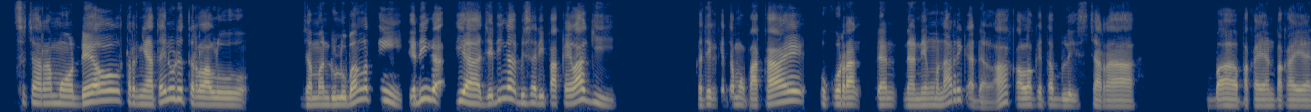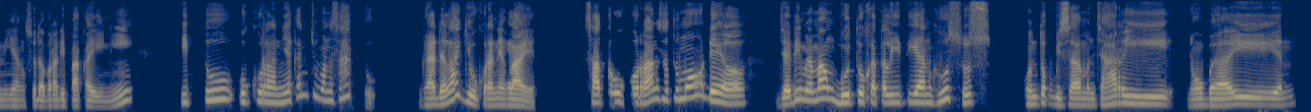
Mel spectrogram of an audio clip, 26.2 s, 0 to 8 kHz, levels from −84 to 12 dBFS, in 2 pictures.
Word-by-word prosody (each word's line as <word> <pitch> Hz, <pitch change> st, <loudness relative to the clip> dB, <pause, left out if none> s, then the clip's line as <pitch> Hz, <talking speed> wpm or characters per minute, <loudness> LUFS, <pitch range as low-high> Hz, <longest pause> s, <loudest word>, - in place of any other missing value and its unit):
secara 160 Hz, -2 st, -2 dB
model 185 Hz, +8 st, +3 dB
ternyata 150 Hz, +2 st, 0 dB
ini 250 Hz, -, +1 dB
udah 245 Hz, -1 st, 0 dB
terlalu 135 Hz, -3 st, +1 dB, 0.6 s
jaman 135 Hz, +1 st, -1 dB
dulu 135 Hz, +1 st, +1 dB
banget 245 Hz, -, +2 dB
nih, 215 Hz, -8 st, -2 dB
jadi -, -, 0 dB, 0.2 s
gak -, -, -5 dB
ya 205 Hz, -6 st, +6 dB
jadi 155 Hz, +6 st, -3 dB
gak 220 Hz, -, -3 dB
bisa 165 Hz, 0 st, 0 dB
dipakai 155 Hz, 0 st, 0 dB
lagi, 165 Hz, -, +1 dB, 0.8 s
ketika 140 Hz, -4 st, -4 dB
kita 145 Hz, -, -3 dB
mau 140 Hz, -, -3 dB
pakai 160 Hz, -, +3 dB, 0.2 s
ukuran 145 Hz, 0 st, +3 dB, 0.2 s
dan 130 Hz, 0 st, -3 dB
dan 125 Hz, 0 st, -2 dB
yang 130 Hz, +1 st, -3 dB
menarik 195 Hz, -, -2 dB
adalah -, -, -3 dB
kalau 130 Hz, 0 st, +2 dB
kita 130 Hz, -1 st, -6 dB
beli 120 Hz, -2 st, -7 dB
secara 110 Hz, -1 st, -2 dB, 0.7 s
pa 120 Hz, +1 st, +1 dB
pakaian-pakaian 115 Hz, -1 st, -3 dB
yang 115 Hz, -1 st, -7 dB
sudah -, -, -5 dB
pernah 115 Hz, +1 st, -3 dB
dipakai 110 Hz, -3 st, -4 dB
ini, 140 Hz, -, -5 dB, 0.5 s
itu 220 Hz, +7 st, -3 dB
ukurannya 190 Hz, -1 st, -1 dB
kan 290 Hz, +9 st, -8 dB
cuman 225 Hz, -7 st, -5 dB
1, 275 Hz, +5 st, -9 dB, 0.4 s
gak -, -, 0 dB
ada -, -, +3 dB
lagi 330 Hz, -, -1 dB
ukuran 130 Hz, -2 st, -1 dB
yang 125 Hz, -, +1 dB
lain. 110 Hz, -6 st, +3 dB, 0.5 s
1 190 Hz, +2 st, +1 dB
ukuran, 175 Hz, +5 st, +3 dB
1 240 Hz, 0 st, -5 dB
model, 210 Hz, -, +4 dB, 0.3 s
jadi 145 Hz, -, +3 dB
memang 245 Hz, +3 st, +4 dB
butuh 175 Hz, -1 st, +2 dB
ketelitian 175 Hz, +1 st, +2 dB
khusus 180 Hz, -2 st, -3 dB, 0.3 s
untuk 150 Hz, +3 st, -2 dB
bisa 130 Hz, 0 st, +2 dB
mencari, 150 Hz, +2 st, -1 dB, 0.2 s
nyobain, 130 Hz, +3 st, 0 dB
150 Hz, 145 wpm, -24 LUFS, 130-190 Hz, 0.8 s, ya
